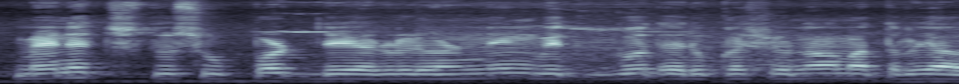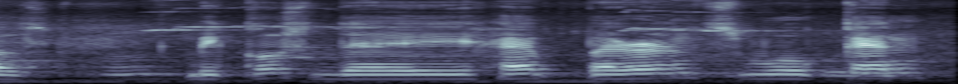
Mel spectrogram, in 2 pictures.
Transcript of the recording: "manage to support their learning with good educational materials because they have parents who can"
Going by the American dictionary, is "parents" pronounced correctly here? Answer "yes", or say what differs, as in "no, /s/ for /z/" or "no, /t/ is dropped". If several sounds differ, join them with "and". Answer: yes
